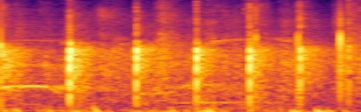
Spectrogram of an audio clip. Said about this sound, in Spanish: Muchas gracias a las tres personas que están aplaudiendo.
